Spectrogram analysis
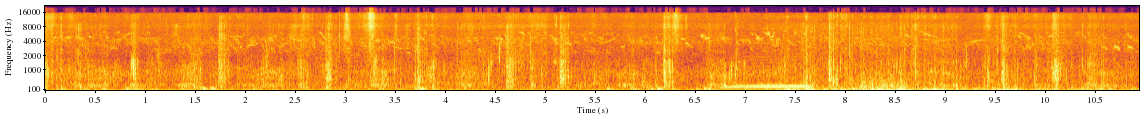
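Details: Horses grazing on a summer morning in Tuv province, Mongolia, crunching and tearing grass in quick irregular chomps, roughly three or four per second; a short low steady hum-like call rises midway through.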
